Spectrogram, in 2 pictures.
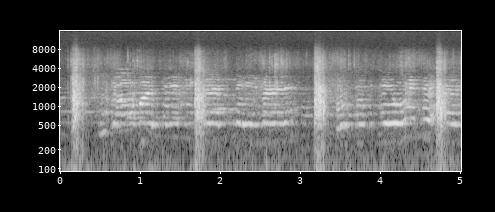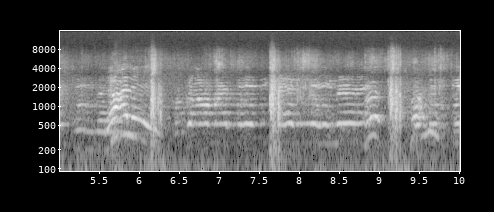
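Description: A male voice chanting a Shia mourning lament (latmiya), with mourners beating their chests (latam) in unison, one sharp strike about every second and a half.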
